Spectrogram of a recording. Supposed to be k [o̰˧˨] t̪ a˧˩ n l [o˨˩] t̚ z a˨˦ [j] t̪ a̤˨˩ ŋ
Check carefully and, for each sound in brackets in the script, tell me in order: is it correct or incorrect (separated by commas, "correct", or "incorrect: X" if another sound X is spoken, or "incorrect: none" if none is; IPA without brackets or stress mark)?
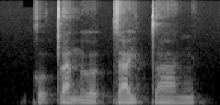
correct, correct, correct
